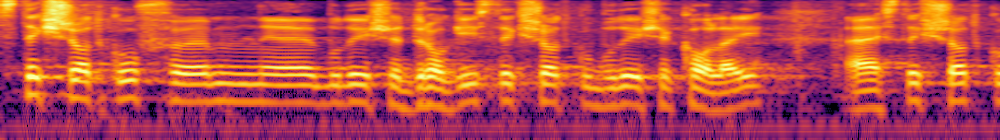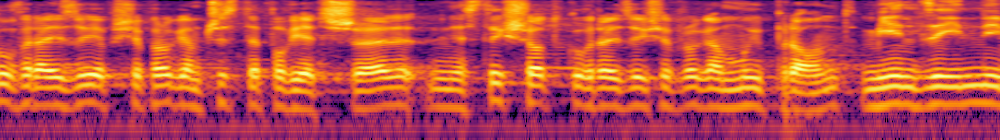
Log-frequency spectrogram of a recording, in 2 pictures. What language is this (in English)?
Polish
